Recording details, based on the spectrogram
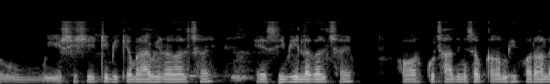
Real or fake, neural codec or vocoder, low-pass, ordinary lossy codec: real; none; none; none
